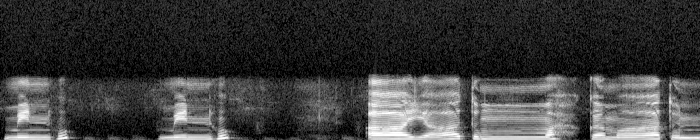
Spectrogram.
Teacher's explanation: حمزہ کے اوپر کھڑی زبر ہے، یا کے اوپر بھی کھڑی زبر ہے، تو ان دونوں حروف کو ایک ایک حرکت لمبا ادا کریں گے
